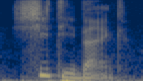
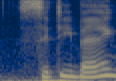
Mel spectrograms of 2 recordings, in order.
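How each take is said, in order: First: The word begins with a sh sound. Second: The word begins with a plain s sound.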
